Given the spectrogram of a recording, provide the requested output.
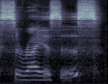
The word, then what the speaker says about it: psoriasis: sell it yeah chat what is your favorite silent p word i like psoriasis oh jj i mean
